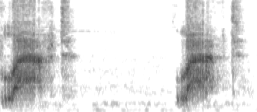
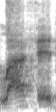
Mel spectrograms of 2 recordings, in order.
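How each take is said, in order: First: "laughed" said as laft, t ending; right laughed. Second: "laughed" with a voiced d ending; the wrong "laughed" with d. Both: Shown as a demonstration. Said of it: "it's not laughed".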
